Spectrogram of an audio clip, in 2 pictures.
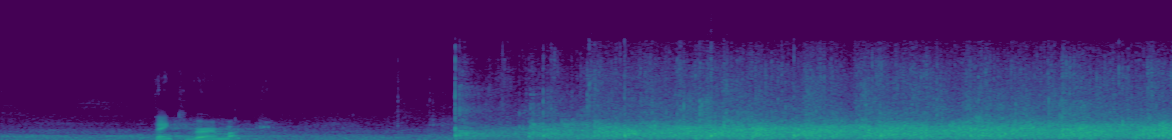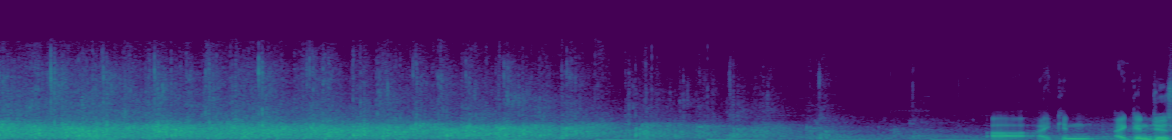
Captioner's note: applause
